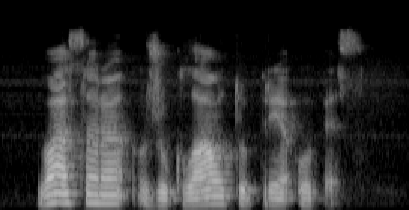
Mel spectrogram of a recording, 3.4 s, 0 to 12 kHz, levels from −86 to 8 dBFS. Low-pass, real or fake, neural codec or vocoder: 7.2 kHz; real; none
